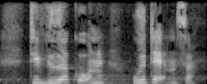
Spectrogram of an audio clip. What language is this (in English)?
Danish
